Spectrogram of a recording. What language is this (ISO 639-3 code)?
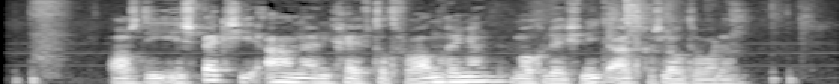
nld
